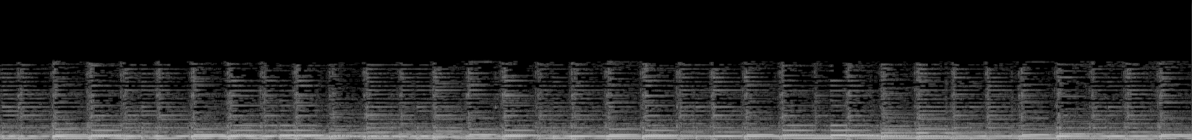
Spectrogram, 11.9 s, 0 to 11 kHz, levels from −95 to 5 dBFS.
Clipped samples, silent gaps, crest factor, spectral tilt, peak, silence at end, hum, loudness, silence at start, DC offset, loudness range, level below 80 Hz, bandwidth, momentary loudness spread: under 0.1%; none; 12 dB; -9 dB/octave; -12 dBFS; 0 s; none; -25 LUFS; 0 s; under 0.1%; 2 LU; -58 dBFS; 6.4 kHz; 5 LU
